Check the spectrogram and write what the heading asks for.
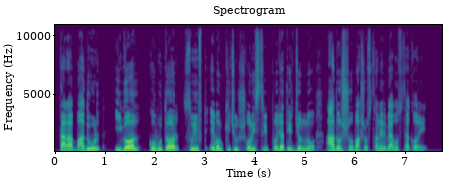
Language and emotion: Bengali, neutral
